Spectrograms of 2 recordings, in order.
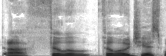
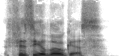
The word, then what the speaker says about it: Physiologus: And I found this crazy stuff from Philologius. What was that book? How do you pronounce that? – Physiologus.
